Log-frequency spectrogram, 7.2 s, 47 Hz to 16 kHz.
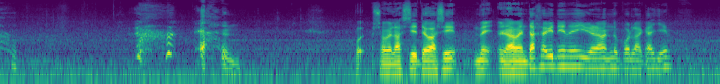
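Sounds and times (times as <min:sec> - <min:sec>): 
coughs: 0:00.0 - 0:00.2, 0:01.3 - 0:02.4
faint outdoor noise: 0:00.0 - 0:07.1
speech: 0:02.2 - 0:02.5, 0:03.6 - 0:06.9.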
